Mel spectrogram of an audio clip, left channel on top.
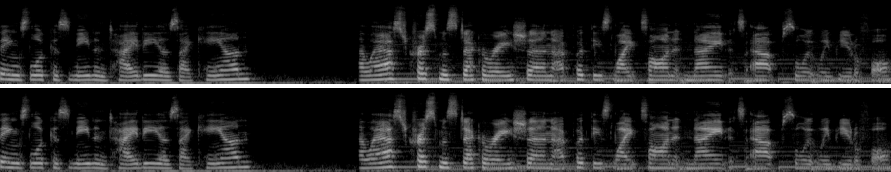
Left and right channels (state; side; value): normal; both; correlation 0.48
